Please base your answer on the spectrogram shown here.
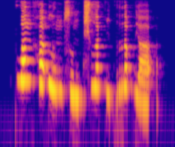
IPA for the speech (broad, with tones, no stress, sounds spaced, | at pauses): k w a˥˩ n h a˦˥ ʔ l o˧ m s u˨˩ n t͡ɕʰ ɯ˦˥ a̯ k i˨˩ t̚ r a˥˩ p̚ j a˨˩ ʔ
